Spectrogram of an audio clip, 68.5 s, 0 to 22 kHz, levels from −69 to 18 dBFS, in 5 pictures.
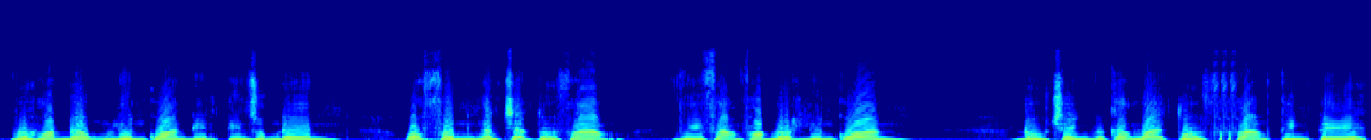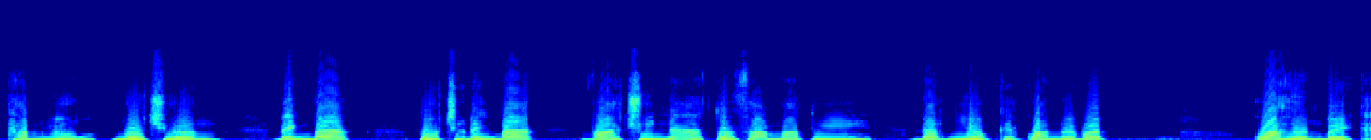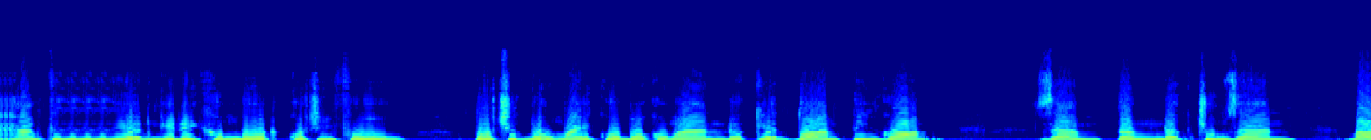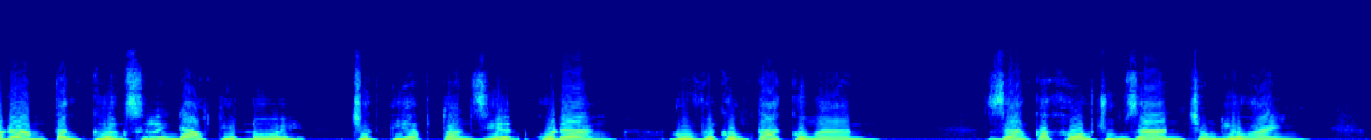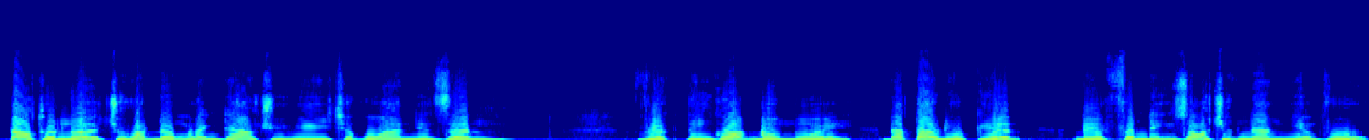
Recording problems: distortion; heavy; 8 dB below the speech
wrong speed, natural pitch; too slow; 0.5 times normal speed
audio stuttering; at 12 s, at 27 s and at 28 s

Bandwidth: 14 kHz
